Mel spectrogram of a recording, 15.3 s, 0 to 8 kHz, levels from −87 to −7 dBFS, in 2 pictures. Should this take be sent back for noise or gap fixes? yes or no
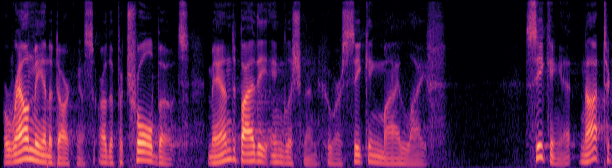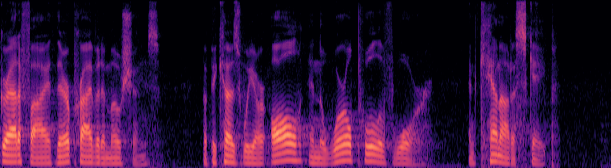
no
